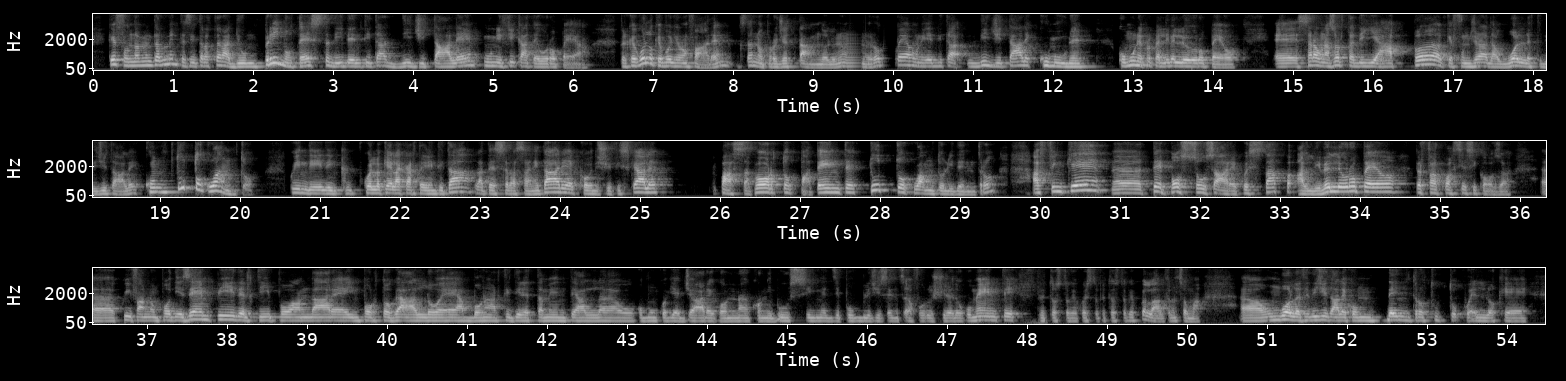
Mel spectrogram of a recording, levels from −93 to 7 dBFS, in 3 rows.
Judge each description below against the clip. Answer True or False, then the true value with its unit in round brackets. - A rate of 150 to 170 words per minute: False (135 wpm)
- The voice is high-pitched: False (135 Hz)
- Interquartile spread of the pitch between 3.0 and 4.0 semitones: False (5.1 semitones)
